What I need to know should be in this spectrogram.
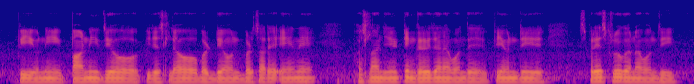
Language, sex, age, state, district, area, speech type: Dogri, male, 30-45, Jammu and Kashmir, Udhampur, urban, spontaneous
